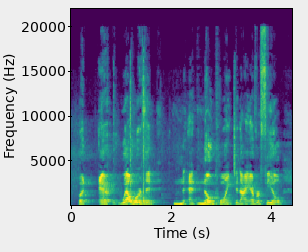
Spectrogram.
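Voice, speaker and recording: Noticeable background noise and audible room echo surround a man's voice. He speaks fairly slowly at a fairly high pitch. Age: 70s. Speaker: worm farmer and video host. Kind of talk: casual tutorial / product review. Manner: halting, many fillers.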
